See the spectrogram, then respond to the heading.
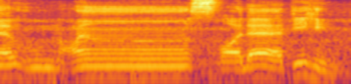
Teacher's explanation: ہم میم ساکن میں اظہار ہوگا، غنہ نہیں ہوگا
